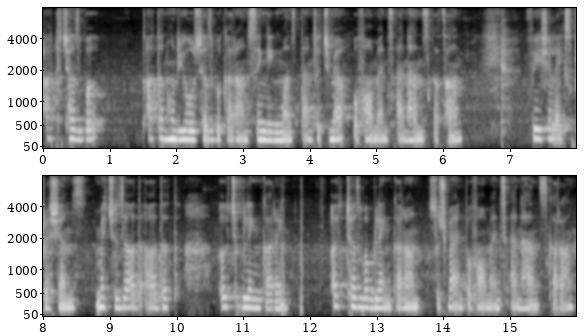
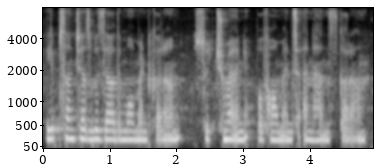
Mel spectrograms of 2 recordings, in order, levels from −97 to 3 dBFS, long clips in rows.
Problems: background sounds at intervals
